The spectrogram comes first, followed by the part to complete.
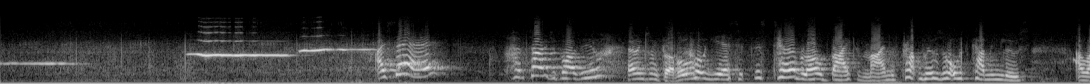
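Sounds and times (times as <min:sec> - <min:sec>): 
man whistling a tune while riding home to Leicester in the evening: 0:00.0 - 0:00.9, 0:01.9 - 0:03.8
speech: 0:03.8 - 0:04.4, 0:05.1 - 0:10.8.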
